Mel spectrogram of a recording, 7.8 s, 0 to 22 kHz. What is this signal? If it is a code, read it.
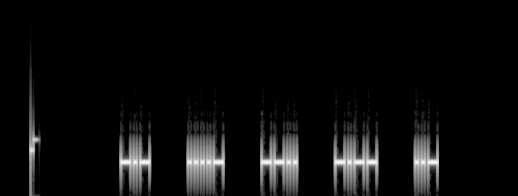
Morse code, heard as a keyed tone, about 25 wpm, spaced as for 12 wpm, 700 Hz. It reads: K4ZYU
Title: USA Call Signs - 5 Characters - 4x Character Spacing - 25wpm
